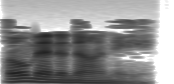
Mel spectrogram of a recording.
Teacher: contains light syllables only and has primary stress on the first syllable and secondary on the third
